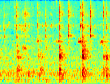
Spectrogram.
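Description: A spoon stirs cherry Jell-O mixture in a bowl, giving light repeated clinks and scrapes against the sides in an uneven rhythm, close by and fairly quiet.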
